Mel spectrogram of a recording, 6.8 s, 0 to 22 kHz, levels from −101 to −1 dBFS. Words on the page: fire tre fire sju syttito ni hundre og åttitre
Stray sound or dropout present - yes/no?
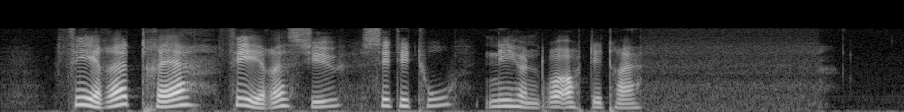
no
